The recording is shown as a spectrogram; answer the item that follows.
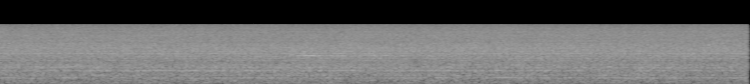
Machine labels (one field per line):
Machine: fan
